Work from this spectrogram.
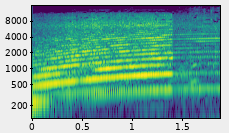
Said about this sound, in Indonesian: sirine peringatan pun berbunyi.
